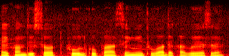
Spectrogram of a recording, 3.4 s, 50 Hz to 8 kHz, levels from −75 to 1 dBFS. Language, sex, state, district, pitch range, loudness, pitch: Assamese, male, Assam, Sonitpur, 105-110 Hz, -17 LUFS, 110 Hz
